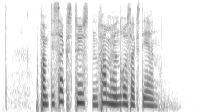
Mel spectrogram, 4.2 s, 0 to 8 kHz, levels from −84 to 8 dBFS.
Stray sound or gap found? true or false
true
